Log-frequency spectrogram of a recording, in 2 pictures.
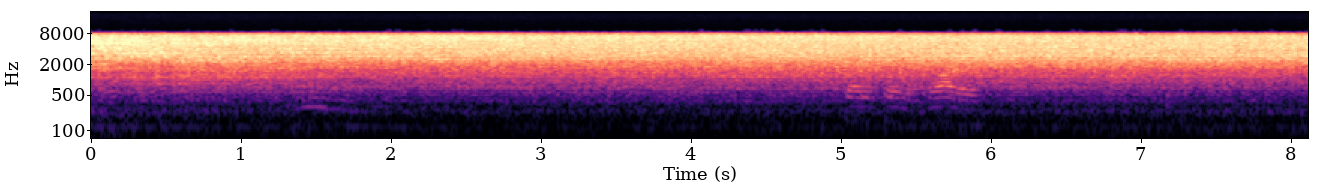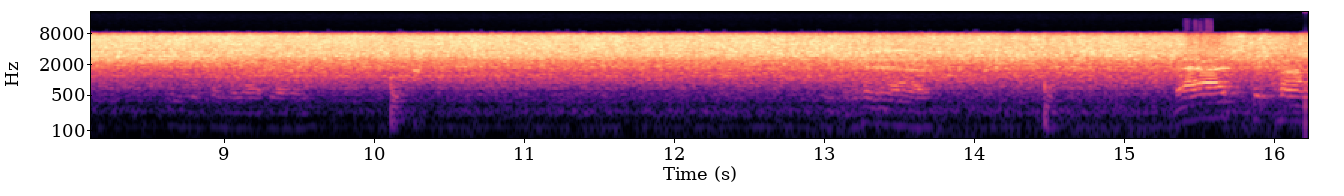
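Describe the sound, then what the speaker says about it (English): Vegan mix in hot oil in a pan sizzles loudly and continuously with a dense, steady hiss. Occasional scrapes and clinks come from stirring, and faint speech sits underneath. "But we're going to go ahead and put this in and get it stirring. We got our oil going ahead and getting hot for us."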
